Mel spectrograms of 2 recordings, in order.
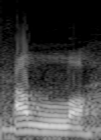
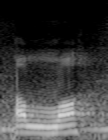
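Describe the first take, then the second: The two takes are said the same way.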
